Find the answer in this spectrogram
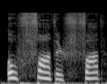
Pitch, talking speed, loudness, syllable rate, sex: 270 Hz, 170 wpm, -17 LUFS, 5.5 syllables/s, female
